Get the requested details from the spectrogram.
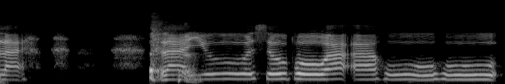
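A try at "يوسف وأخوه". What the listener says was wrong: Pendek hu-nya.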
